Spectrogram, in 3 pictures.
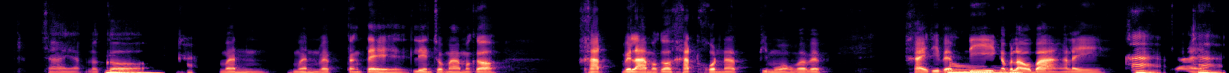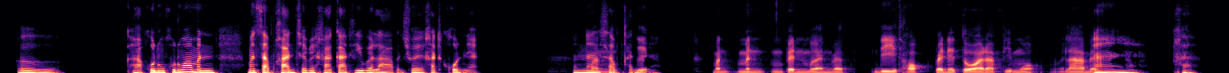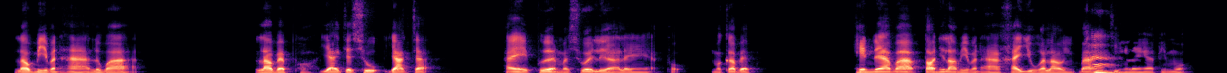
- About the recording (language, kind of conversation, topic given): Thai, unstructured, เพื่อนที่ดีมีผลต่อชีวิตคุณอย่างไรบ้าง?
- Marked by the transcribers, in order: none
